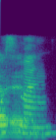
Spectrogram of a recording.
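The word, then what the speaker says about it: Haussmann: ele é é mas em francês a gente pronuncia husman é Osman Osman Osman é deixa eu te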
